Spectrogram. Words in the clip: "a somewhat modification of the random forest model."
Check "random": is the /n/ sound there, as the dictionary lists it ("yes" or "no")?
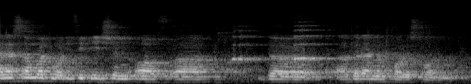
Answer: no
